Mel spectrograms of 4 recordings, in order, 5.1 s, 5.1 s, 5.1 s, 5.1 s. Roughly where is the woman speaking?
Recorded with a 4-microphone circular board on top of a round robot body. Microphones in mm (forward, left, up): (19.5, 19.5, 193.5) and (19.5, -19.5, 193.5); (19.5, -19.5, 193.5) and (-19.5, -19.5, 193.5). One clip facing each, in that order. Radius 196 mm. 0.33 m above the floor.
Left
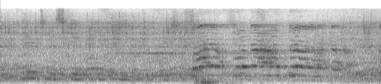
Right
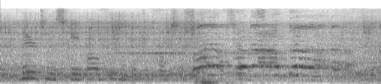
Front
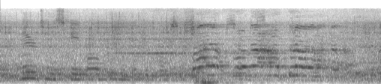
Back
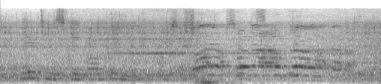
Ahead right.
